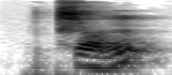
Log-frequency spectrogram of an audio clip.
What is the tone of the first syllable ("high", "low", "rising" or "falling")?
rising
